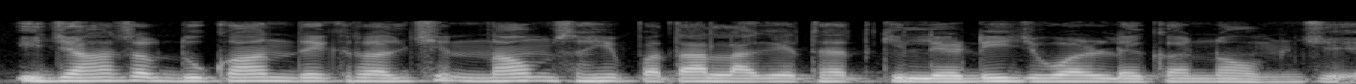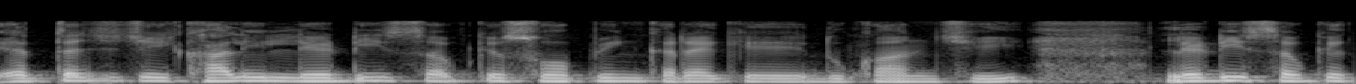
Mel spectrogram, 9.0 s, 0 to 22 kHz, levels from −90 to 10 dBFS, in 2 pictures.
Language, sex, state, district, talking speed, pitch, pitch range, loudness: Maithili, male, Bihar, Purnia, 240 wpm, 150 Hz, 140-160 Hz, -15 LUFS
